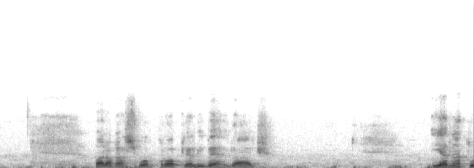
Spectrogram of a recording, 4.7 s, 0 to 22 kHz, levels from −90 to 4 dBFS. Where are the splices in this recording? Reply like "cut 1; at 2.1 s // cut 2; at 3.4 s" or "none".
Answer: cut 1; at 1.1 s

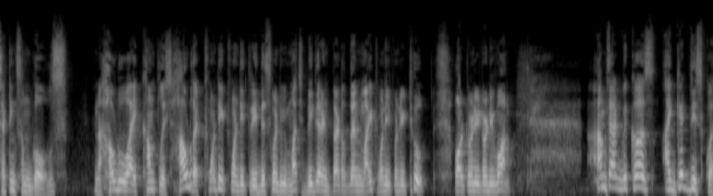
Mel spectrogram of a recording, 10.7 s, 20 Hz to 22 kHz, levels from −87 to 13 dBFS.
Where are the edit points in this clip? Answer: cut 1; at 1.3 s // cut 2; at 2.9 s // cut 3; at 4.1 s // cut 4; at 9.1 s

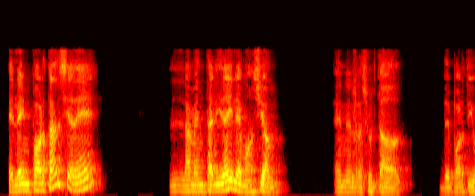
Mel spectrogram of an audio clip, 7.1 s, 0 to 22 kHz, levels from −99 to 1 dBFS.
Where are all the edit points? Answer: none

